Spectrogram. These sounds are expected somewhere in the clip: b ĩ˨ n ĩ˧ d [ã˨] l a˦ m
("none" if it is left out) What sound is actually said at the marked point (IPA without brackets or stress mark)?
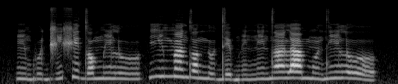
ã˦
